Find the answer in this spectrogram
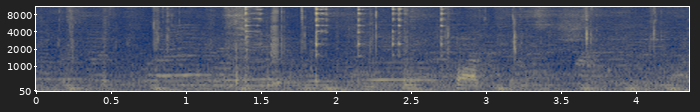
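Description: Cutlery clinking on a plate a few times in quick succession in the middle, over background music and voices.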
